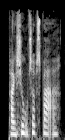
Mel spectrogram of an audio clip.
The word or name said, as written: pensionsopsparer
